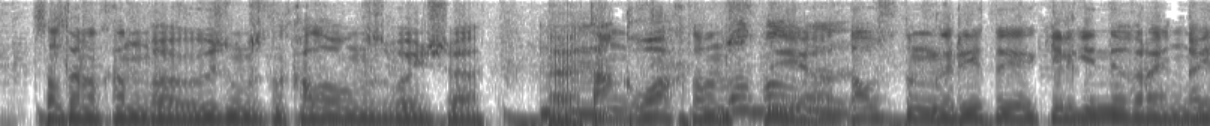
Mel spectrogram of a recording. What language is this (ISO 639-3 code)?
kaz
